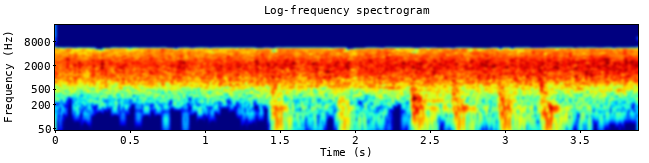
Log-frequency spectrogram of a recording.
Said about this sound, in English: I commend you today. Everybody in here ought to give them a hand clap.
